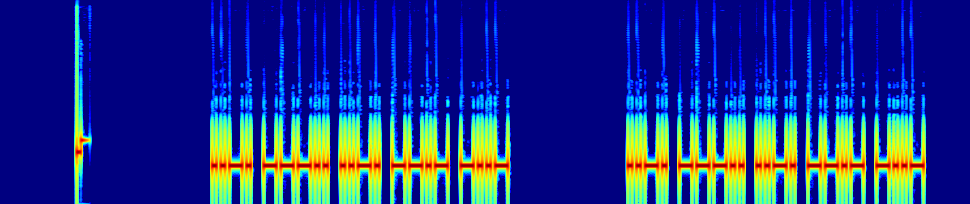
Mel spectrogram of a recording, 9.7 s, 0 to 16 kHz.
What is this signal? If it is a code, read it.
Morse code, heard as a keyed tone, about 28 wpm, 700 Hz. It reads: F8FQX F8FQX
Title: Call Signs Repeated 3x - 28wpm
